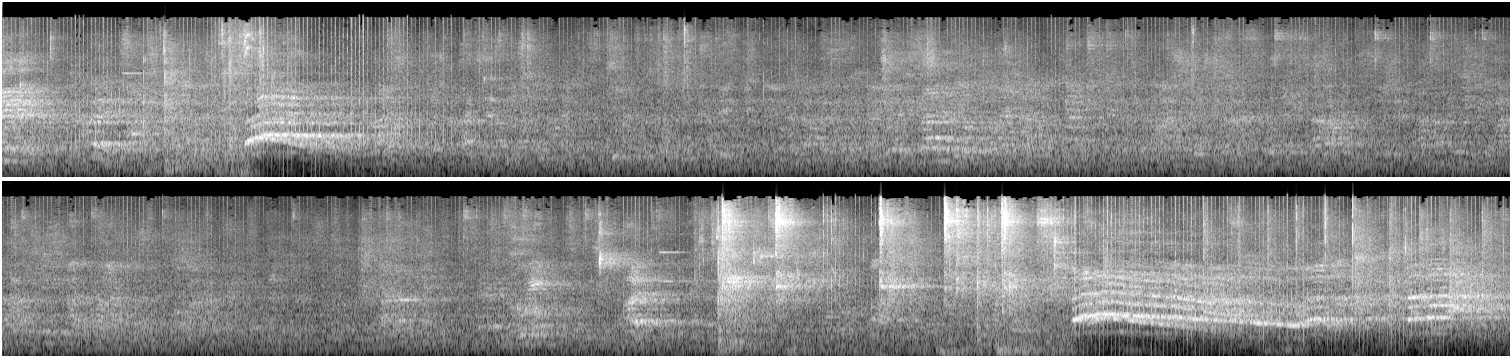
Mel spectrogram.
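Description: Fencing hall ambience with background chatter. About three-quarters of the way through there is a rapid flurry of sharp clicks and knocks from foil blades meeting and feet stamping on the piste. Just after it comes a loud, drawn-out shout falling in pitch, a fencer's yell after the touch; a similar shout comes about two seconds in.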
